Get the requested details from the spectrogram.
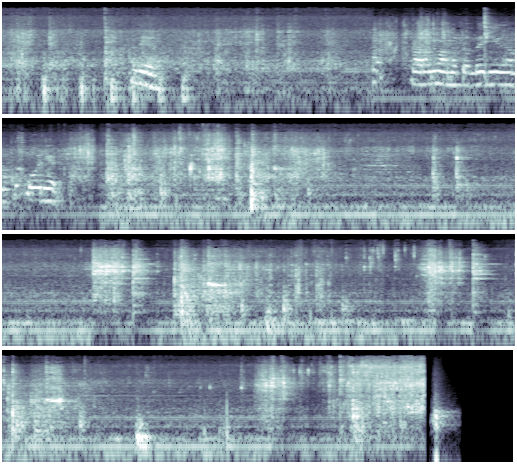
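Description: Oil sizzles and bubbles steadily in a frying pan.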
